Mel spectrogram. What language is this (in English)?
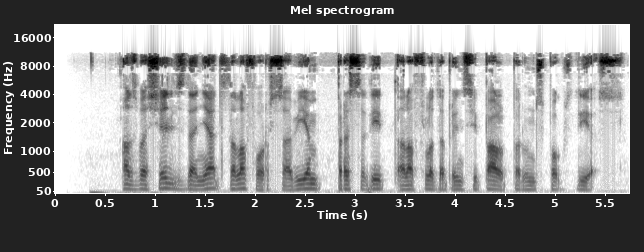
Catalan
